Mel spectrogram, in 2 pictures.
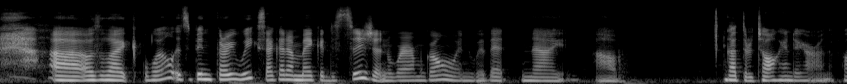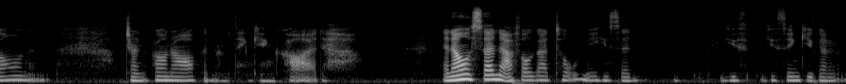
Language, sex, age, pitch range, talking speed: English, female, 20-39, 165-190 Hz, 200 wpm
